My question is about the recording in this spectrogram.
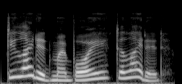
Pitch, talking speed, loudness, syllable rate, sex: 255 Hz, 130 wpm, -15 LUFS, 5.0 syllables/s, female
